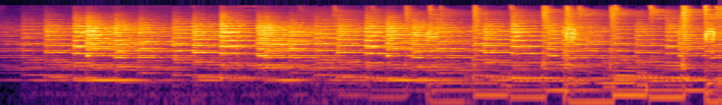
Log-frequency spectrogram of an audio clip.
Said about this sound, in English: Now I hear the bells calling me to church.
